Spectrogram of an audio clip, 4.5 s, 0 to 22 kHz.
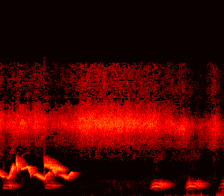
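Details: A Chinese hwamei sings on 7 August 2020, giving loud, rich whistled phrases that swoop up and down, then a few lower slurred notes, over a steady high insect hiss.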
